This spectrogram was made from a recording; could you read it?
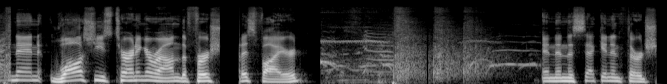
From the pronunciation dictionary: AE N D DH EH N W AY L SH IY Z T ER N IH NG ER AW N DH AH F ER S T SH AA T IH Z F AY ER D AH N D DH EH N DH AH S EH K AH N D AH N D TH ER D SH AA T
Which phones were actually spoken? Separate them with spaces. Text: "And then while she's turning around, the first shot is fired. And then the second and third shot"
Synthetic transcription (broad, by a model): N DH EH N W AY L SH IY Z T ER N IH NG ER AW N DH AH F ER S T SH AA T IH Z F AY ER D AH N DH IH N DH AH S EH K AH N D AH N TH ER D SH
